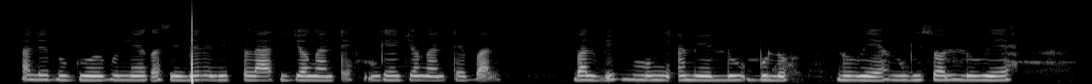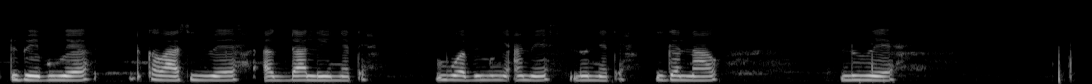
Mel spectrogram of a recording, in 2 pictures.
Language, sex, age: Wolof, female, 18-24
